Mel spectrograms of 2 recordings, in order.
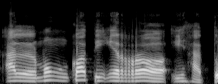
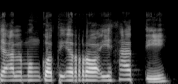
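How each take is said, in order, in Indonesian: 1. Kata terakhir berakhir dengan vokal 'u'. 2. Kata terakhir berakhir dengan vokal 'i'. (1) "ya sibhul mu mudhof" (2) "berarti itu adalah mu mudhof"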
